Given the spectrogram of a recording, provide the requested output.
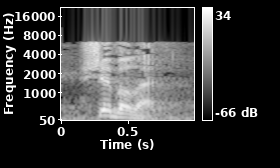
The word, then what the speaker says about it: Shibboleth: If that person says no, they say, "Oh yeah, then say Shibboleth." Because it says the Ephraimites couldn't pronounce SH, and they would go Sibboleth.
